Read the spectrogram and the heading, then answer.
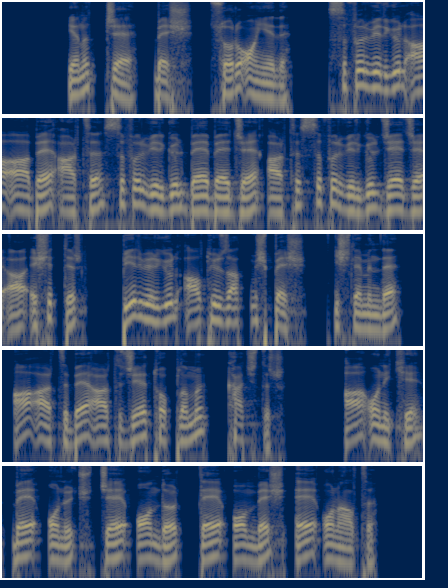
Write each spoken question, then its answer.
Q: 0,AAB artı 0,BBC artı 0,CCA eşittir 1,665 işleminde A artı B artı C toplamı kaçtır?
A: Yanıt D 15.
